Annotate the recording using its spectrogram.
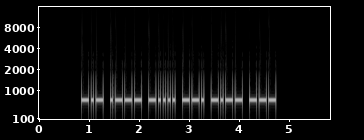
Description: Morse code, heard as a keyed tone, about 25 wpm, 700 Hz. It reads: KJ6GYO
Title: USA Call Signs Repeated 2x 25wpm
